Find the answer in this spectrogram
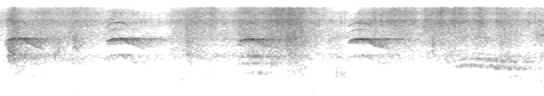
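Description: A bird chirping: four short, high calls, each falling in pitch, coming about once a second.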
